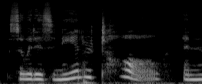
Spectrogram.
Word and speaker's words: Neanderthal: Valley in German is pronounced "tall", and therefore the H is silent. So it is neander- tall and not neander-thals.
